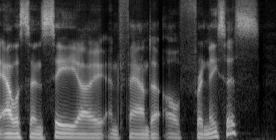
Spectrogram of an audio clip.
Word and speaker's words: Phronesis: I've got a special guest with me, Shane Allison, CEO and founder of Phronesis. Am I saying it right? We did talk about this off camera. You've nailed it. Phronesis, tell me what the origin is.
